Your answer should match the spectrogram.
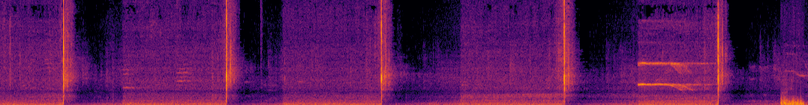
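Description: Baseball bat hitting tossed balls in batting practice: five sharp cracks of bat on ball, about two seconds apart.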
